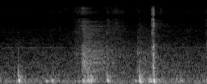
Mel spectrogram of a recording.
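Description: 30 amp RV shore-power plug being seated in its inlet and the locking collar turned: several short plastic clicks and knocks with a brief scrape, the sharpest knock about a second and a half in.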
